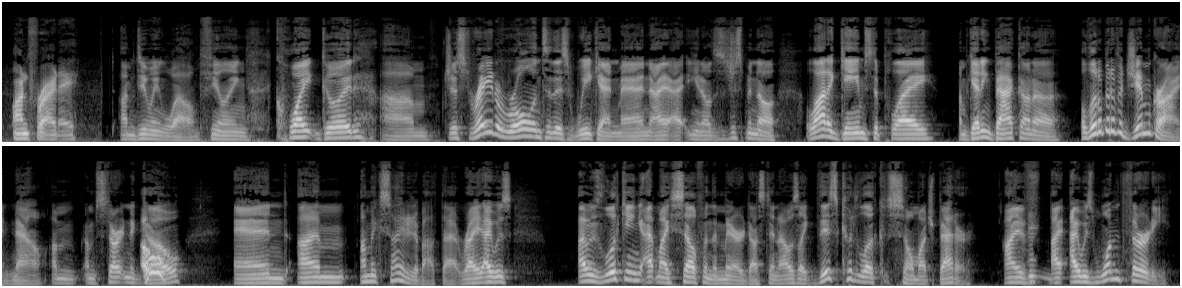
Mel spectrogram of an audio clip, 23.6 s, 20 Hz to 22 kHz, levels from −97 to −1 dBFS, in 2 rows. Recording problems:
none

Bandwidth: 14 kHz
